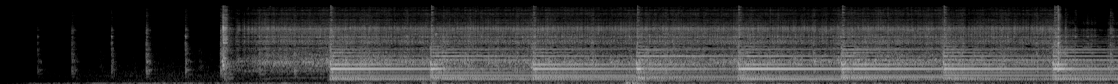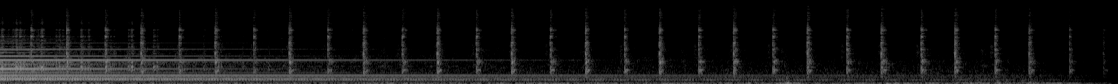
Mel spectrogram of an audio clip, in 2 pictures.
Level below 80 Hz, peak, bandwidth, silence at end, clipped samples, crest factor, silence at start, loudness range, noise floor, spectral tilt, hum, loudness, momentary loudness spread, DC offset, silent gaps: -50 dBFS; -4 dBFS; 16.5 kHz; 0.45 s; under 0.1%; 22 dB; 0.7 s; 21 LU; -59 dBFS; -2 dB/octave; none; -25 LUFS; 23 LU; under 0.1%; none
